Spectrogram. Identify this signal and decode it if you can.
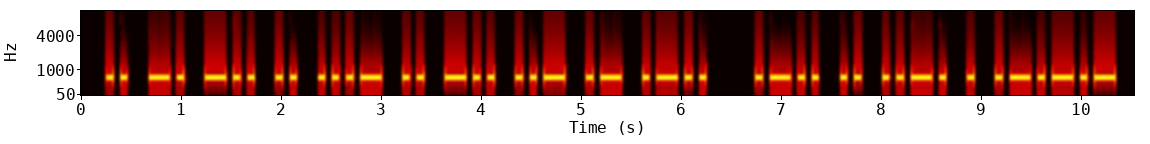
Morse code, heard as a keyed tone, about 17 wpm, 700 Hz. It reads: INDIVIDUAL LIFE.
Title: Sentences from Top 1000 Words - Review Part 4 - 17wpm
